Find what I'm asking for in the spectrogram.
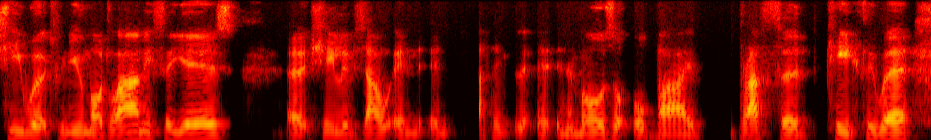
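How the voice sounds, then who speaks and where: Against a quiet background, a man with a Yorkshire accent speaks at a medium pitch in a dark, mellow tone with ordinary pitch variation. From North Yorkshire. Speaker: spoken word performer. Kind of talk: interview answer. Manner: hesitant, chatty.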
